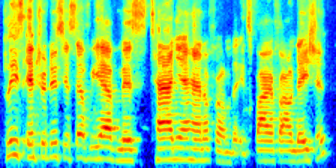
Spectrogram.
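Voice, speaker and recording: A man hosting an online interview on a video call, measured and encouraging, often repeating his words. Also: on the high side, steady tone, bright, forceful tone. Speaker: host.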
